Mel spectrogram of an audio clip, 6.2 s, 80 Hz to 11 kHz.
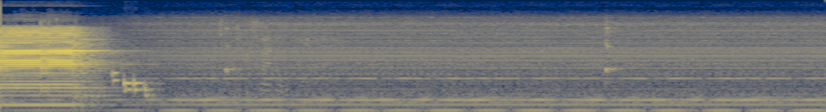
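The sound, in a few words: buzzer sounding in Portal 2 video game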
